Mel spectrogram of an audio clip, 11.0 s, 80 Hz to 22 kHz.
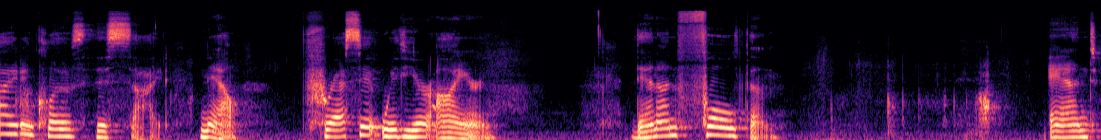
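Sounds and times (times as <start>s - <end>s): fabric rustling: 8.0s - 10.5s.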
